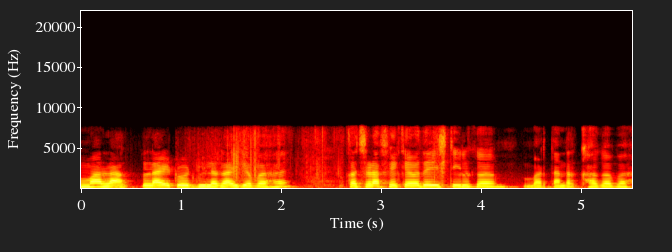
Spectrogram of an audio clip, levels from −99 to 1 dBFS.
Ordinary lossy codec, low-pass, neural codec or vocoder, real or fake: none; none; none; real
